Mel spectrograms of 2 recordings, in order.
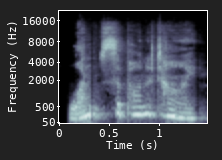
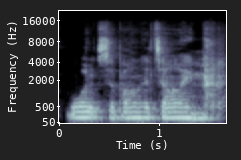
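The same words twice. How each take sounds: First: The pitch varies expressively across the phrase. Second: The pitch stays flat across the phrase. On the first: The speaker calls it right. "when the storyteller wants to jo- draw you in, they go" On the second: The speaker calls it wrong. "They don't go"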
